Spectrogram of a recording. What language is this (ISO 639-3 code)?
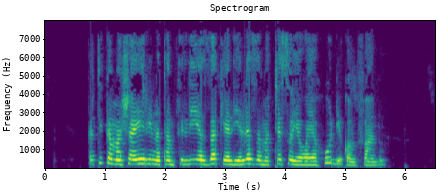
swa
